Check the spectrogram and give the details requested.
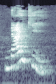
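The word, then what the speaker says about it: Nike: था निके होगा ये, पर निके नहीं है, ये है नाइकी, नाइकी, तो क्या है नाइकी, अब आप भी गलती मत करिएगा, नाइकी, एन आई और की चाबी वाला की, नाइकी ये वाला।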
